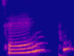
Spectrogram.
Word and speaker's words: tempo: Donc là, on a un son nasal sur le EM, tempo. Le O se prononce OU.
